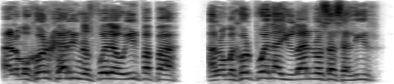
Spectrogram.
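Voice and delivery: high-pitched youngster suggesting a way out; high, eager suggestion; hopeful boy's voice. Acted. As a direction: pitch it up like a boy to his dad. Trapped boy calling to his father.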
